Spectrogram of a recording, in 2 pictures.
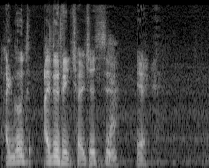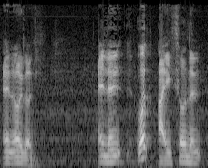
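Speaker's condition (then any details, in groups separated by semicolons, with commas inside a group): Cerebral palsy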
